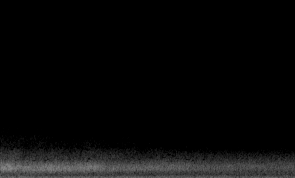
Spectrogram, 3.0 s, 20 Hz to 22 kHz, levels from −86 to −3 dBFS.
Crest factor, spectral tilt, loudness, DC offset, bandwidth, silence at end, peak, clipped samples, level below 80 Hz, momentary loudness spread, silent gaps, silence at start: 18 dB; -6 dB/octave; -48 LUFS; under 0.1%; 16 kHz; 0 s; -30 dBFS; under 0.1%; -66 dBFS; 9 LU; none; 0 s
